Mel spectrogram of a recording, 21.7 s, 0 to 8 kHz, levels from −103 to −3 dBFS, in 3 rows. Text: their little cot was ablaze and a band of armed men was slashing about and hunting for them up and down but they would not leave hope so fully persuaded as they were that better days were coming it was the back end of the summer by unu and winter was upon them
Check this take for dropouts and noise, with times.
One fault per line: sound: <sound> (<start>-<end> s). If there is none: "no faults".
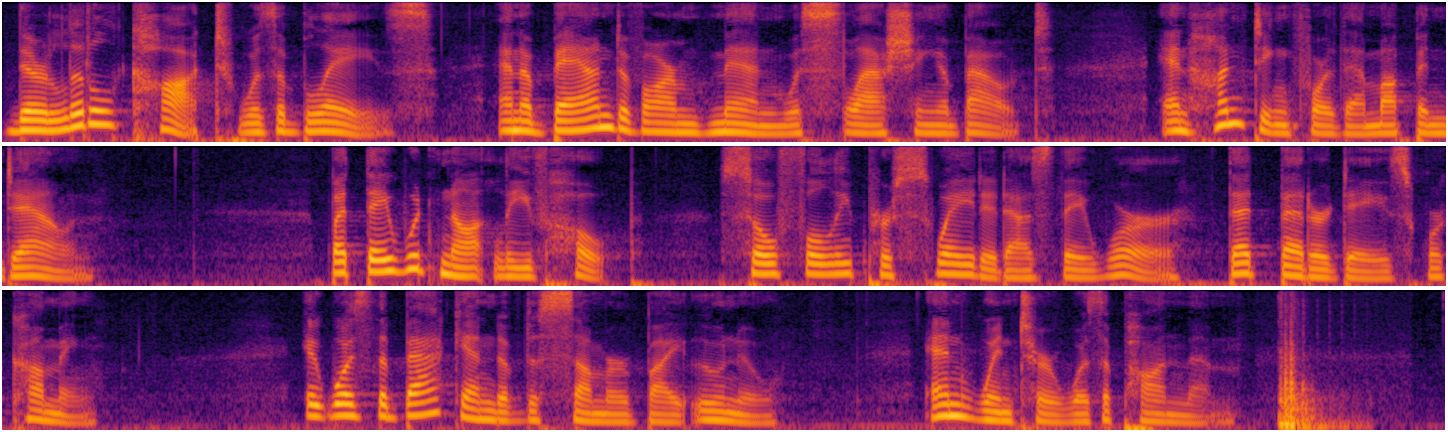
sound: thud (20.8-21.3 s)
